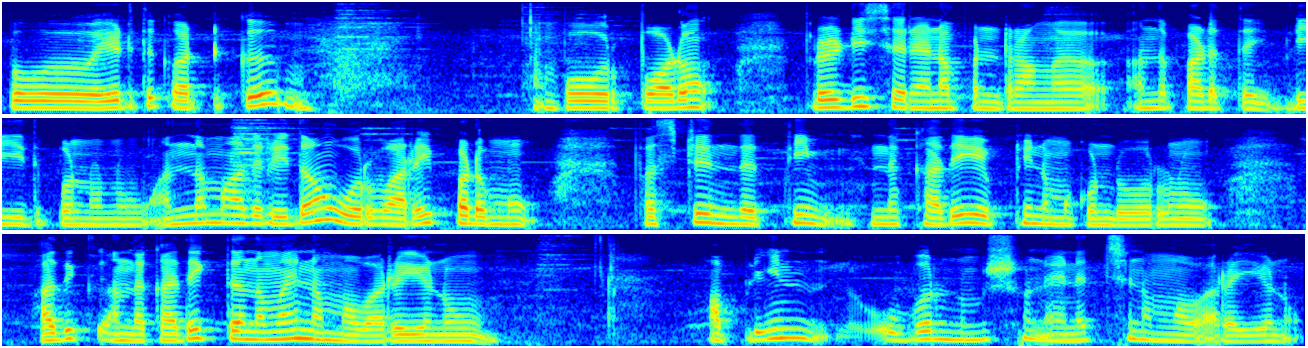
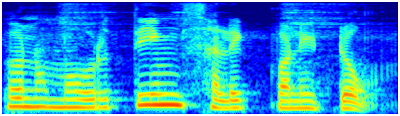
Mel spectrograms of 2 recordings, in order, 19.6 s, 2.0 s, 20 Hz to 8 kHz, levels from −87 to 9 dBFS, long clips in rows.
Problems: constant background noise, continuous background conversations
